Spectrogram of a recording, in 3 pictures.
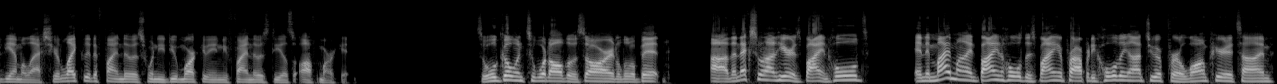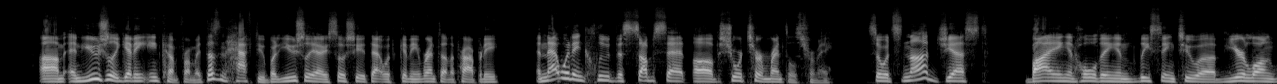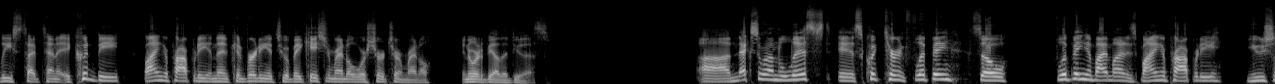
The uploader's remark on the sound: This was a live class recorded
